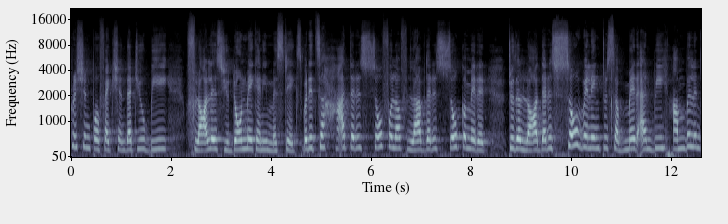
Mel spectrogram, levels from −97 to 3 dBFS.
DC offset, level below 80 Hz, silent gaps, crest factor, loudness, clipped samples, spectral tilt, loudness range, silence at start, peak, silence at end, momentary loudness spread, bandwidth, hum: under 0.1%; -64 dBFS; none; 20 dB; -32 LUFS; under 0.1%; -3.5 dB/octave; 2 LU; 0 s; -12 dBFS; 0 s; 12 LU; 15.5 kHz; none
